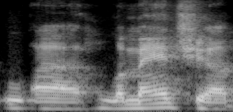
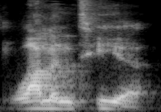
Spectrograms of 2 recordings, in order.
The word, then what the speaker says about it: Lamantia: I was going to call him La Mancha because my insurance guy is spelled the same way, and it's La Mancha, but he's Lamantia. So it's Lamantia.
